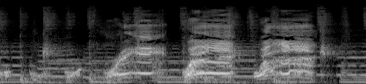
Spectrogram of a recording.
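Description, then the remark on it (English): A person's voice mimics a pig, making three loud, nasal oinking grunts in quick succession, with a softer snort just before them, with no other sound. “How about a pig?”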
